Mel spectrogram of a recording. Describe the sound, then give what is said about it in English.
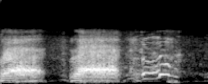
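A voice playing Mr. Wolf imitates a wolf's growl to sound ferocious: two loud, rough, rasping bursts, then a shorter, wavering, bleat-like vocal sound that rises and falls in pitch. “But I'm very ferocious. Listen to me growl.”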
